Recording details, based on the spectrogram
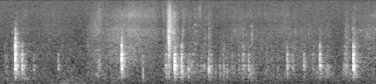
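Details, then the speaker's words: Old Dutch Phoenix Mentor single-speed bicycle after drivetrain replacement; scattered light irregular ticks as the crank spins: the chain is too loose and slaps against the plastic chain case. "think the chain is too loose and hitting the chain case yep definitely"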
